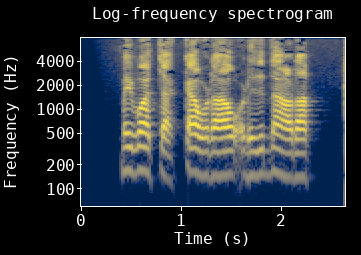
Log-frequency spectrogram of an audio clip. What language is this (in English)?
Thai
